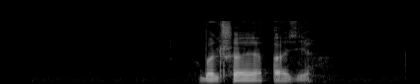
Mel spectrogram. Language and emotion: Russian, neutral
